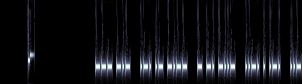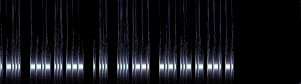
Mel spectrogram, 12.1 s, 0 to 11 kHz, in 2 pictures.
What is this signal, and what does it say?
Morse code, heard as a keyed tone, about 40 wpm, 700 Hz. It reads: OK RAY TNX FER FB QSO ES HP CUAGN
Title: Practice QSO - Exchange 4 - Ending - 40wpm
